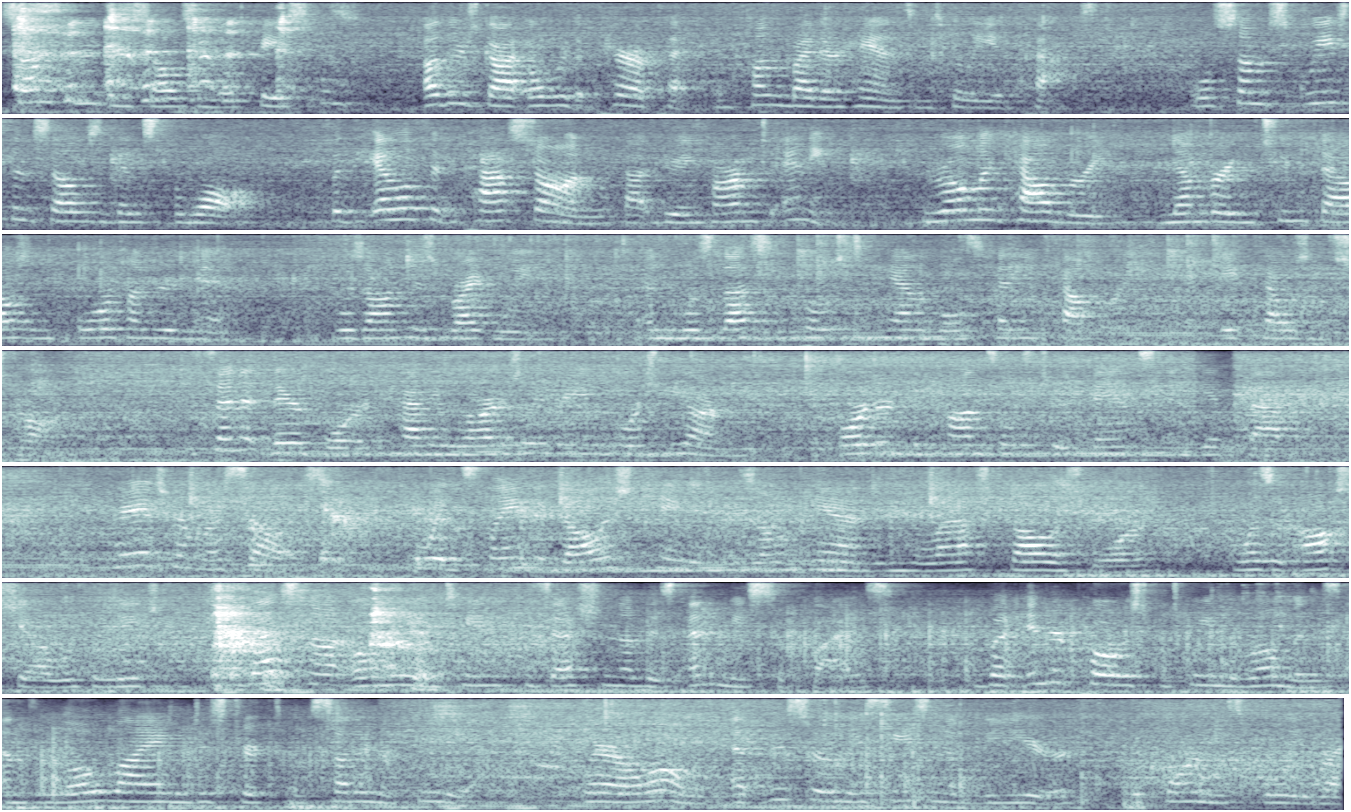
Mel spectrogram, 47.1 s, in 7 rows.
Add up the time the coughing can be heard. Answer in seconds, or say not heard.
4 s.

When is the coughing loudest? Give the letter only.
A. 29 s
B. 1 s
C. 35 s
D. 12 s
C.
